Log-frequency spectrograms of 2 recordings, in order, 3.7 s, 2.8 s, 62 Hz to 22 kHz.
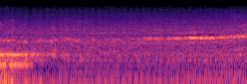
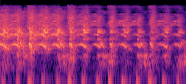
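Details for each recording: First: Triumph Sprint 955i, a 1000cc bike left non-running and neglected for years, starts after fuel pump now primes and fuel returns; engine catches, revs then settles to a steady even run, running properly, fault codes cleared. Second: Triumph Sprint 955i non-runner neglected for years, fuel pump not heard priming, no fuel: steady starter cranking about two and a half beats per second, never catches; cranks but won't start, fuel pump to be tested.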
